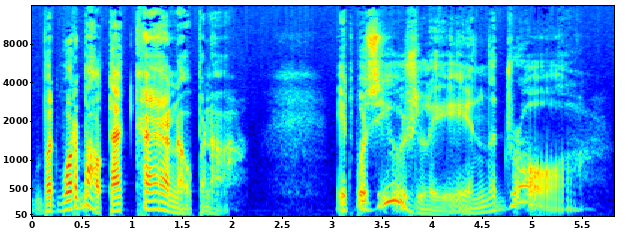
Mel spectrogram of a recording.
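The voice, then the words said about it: Impression of old Dateline interviewee. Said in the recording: “does a good impersonation of the old white guy from one of the Dateline episodes”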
